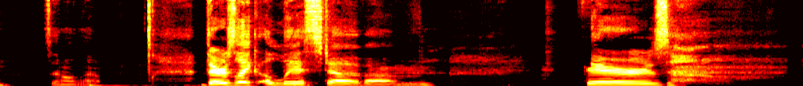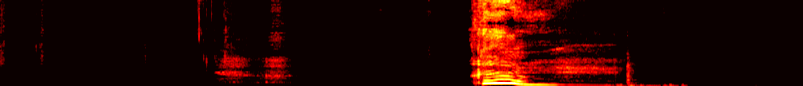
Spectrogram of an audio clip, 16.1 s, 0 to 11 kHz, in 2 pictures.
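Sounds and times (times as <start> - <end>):
speech: 0.5 - 1.2, 1.9 - 4.4, 5.8 - 7.1, 12.8 - 13.7
person yawning: 12.8 - 13.9.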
